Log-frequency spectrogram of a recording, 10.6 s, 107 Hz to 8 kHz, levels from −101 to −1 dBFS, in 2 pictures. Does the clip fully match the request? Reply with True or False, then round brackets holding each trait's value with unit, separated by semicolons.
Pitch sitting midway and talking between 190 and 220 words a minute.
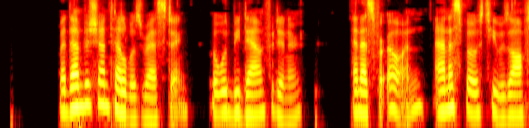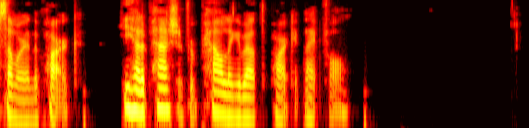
True (180 Hz; 200 wpm)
